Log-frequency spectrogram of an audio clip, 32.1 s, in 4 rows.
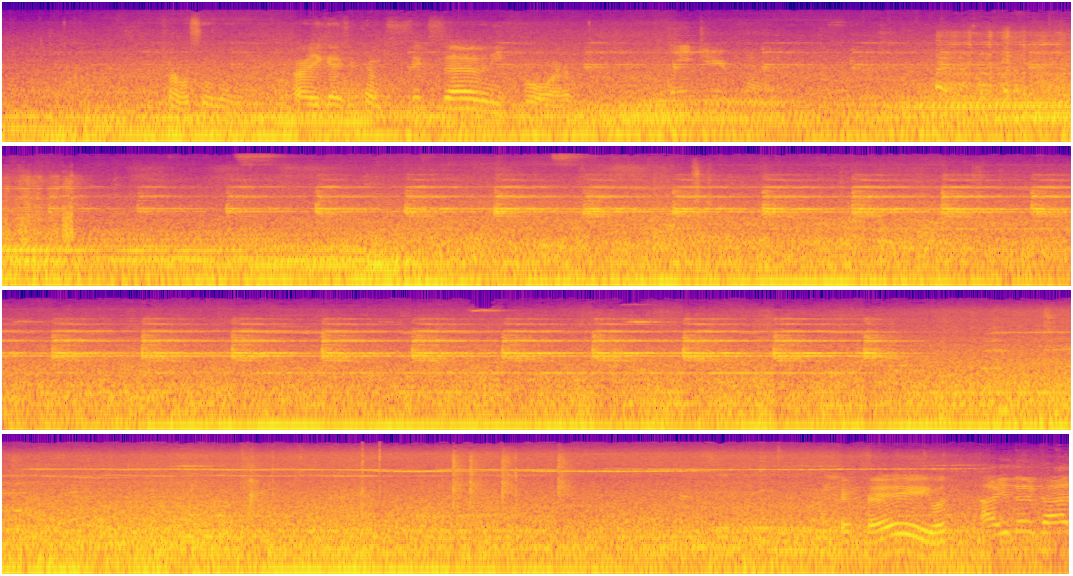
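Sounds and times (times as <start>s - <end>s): low drone of train: 0.0s - 32.0s
bell ringing: 3.5s - 24.7s
high wheel squeal: 4.4s - 32.0s.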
